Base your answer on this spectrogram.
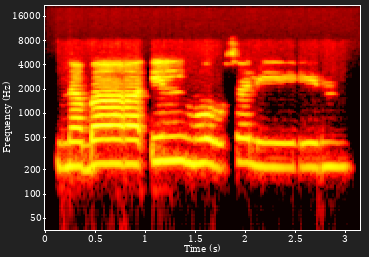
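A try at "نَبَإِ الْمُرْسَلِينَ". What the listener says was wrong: Okay, why you are pulling your ba by the way? نبائل, that's all. نبائی, same count, 1 1 1, that's all. یعنی یہ وہ ہے نا, دیکھیں کیوں, دیکھیں مطلب ہے تو دیکھیں حمزہ اوپر آئے گا تو فتحہ ہے ہمیشہ اس کے اوپر, ٹھیک ہے.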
